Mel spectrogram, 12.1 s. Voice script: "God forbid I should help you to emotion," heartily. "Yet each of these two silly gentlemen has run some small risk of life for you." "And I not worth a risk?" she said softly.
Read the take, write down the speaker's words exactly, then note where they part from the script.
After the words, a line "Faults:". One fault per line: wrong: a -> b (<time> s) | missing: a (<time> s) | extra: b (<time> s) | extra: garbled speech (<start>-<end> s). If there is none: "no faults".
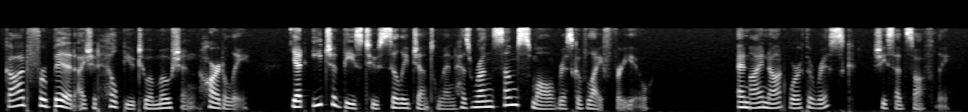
"God forbid I should help you to emotion," heartily. "Yet each of these two silly gentlemen has run some small risk of life for you." "And I not worth a risk?" she said softly.
Faults:
no faults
